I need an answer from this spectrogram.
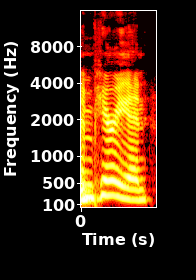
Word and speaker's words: Empyrean: It's Empyrean, yeah.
